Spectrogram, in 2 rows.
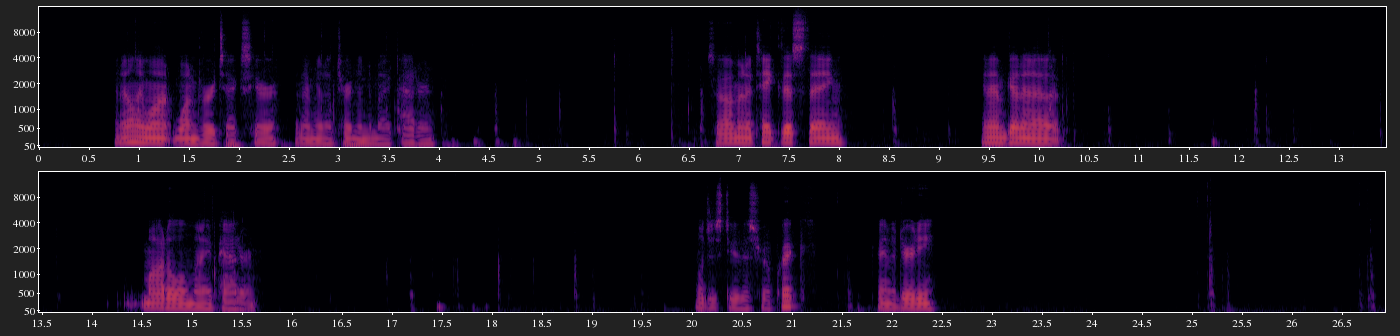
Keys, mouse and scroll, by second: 1.8-4.7 typing, 4.4 alt+right click, 5.7 shift+middle click, 7.2 g, 9.4 g, 10.6 middle click, 11.5 g, 12.2 middle click, 12.8 KP_7, 13.8 g, 16.2 right click, 17.0 right click, 17.7 x, 18.7 right click, 19.7 g, 21.6 e, 25.2 e.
